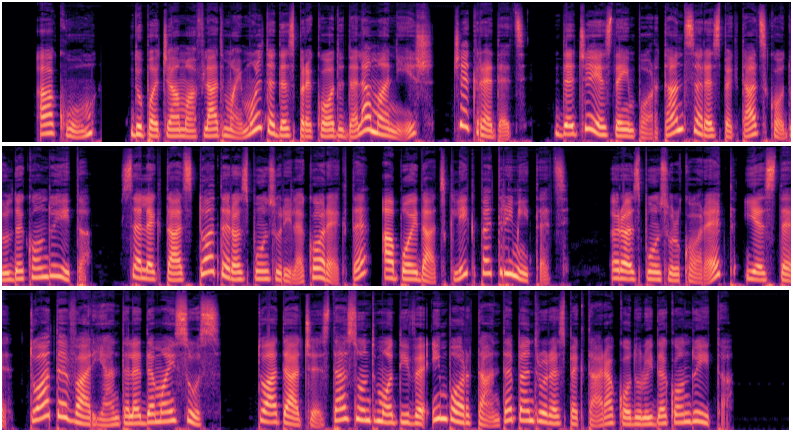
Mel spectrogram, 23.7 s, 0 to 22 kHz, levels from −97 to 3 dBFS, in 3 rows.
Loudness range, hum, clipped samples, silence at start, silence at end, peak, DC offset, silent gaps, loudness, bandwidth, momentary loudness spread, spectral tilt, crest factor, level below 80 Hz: 2 LU; none; under 0.1%; 0.35 s; 0.6 s; 0 dBFS; under 0.1%; 0.99-1.23 s, 11.58-11.68 s; -17 LUFS; over 20 kHz; 8 LU; -4 dB/octave; 18 dB; -42 dBFS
